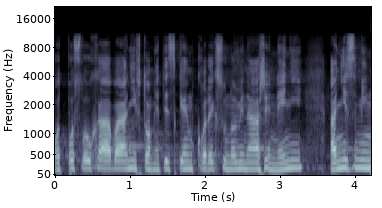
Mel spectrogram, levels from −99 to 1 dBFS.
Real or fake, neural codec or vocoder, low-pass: real; none; 10.8 kHz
